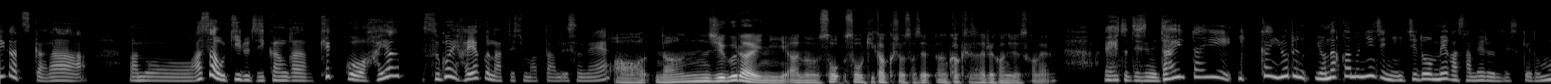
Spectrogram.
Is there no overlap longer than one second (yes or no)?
yes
